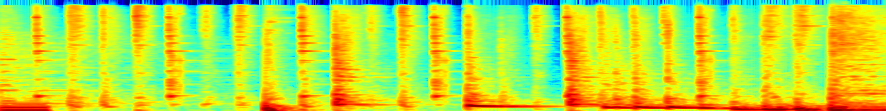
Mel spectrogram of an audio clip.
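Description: Acoustic drum kit played in a fast fill: rapid, sharp snare and tom strokes with cymbal splashes, then a run down the toms with each drum lower in pitch, and bass drum hits near the end.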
